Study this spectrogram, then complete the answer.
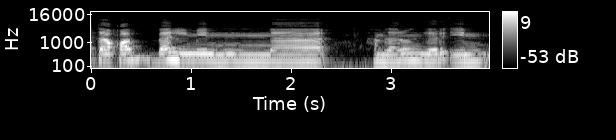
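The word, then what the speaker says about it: تَقَبَّلْ: তা জবর তা, কব বা জবর কব, বা লাম জবর বাল, তাকাব্বাল। মিম নুন জের মিন, নুন আলিফ জবর না, মিন্না। রব্বানা তাকাব্বাল মিন্না।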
